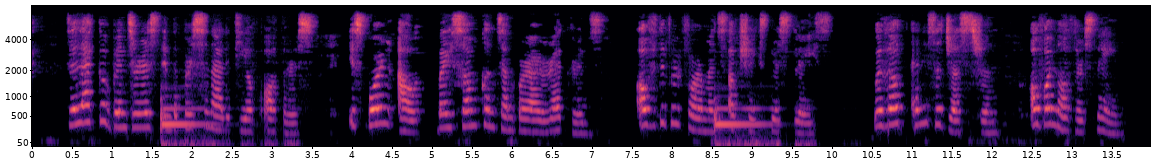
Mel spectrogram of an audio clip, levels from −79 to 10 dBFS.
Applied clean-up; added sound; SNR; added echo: neural mask model RNNoise.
